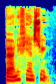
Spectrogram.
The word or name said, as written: børnefjernsyn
